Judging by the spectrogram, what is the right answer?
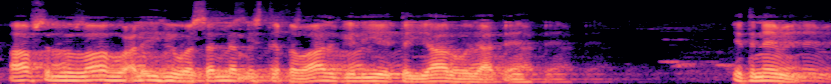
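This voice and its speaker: A man from India giving a religious sermon, speaking slowly and emphatically, repeating phrases, telling stories and chanting scripture. His voice is recorded in a large hall. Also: mid-range voice. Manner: recites Arabic scripture in a chanting tone. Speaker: preacher. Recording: echoey hall, dull lo-fi sound, crowd behind.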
